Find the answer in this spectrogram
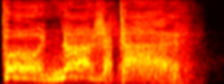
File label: Female Naga Hero Power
